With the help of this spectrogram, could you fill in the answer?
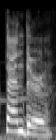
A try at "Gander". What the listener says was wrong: G-A-N-D-R, not Tender! Gander! G as in good.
